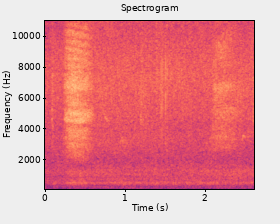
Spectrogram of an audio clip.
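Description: Honeybees buzz in an opened hive while a frame is lifted out during an inspection, a steady dense drone that swells louder twice, briefly near the start and again near the end.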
